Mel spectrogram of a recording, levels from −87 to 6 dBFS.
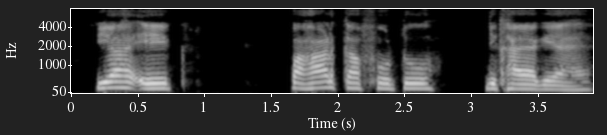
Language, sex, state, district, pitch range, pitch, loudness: Hindi, male, Uttar Pradesh, Etah, 165-190 Hz, 180 Hz, -16 LUFS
